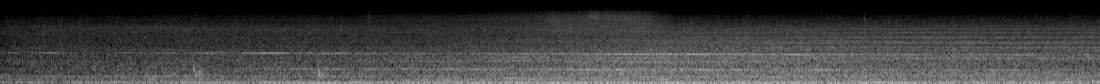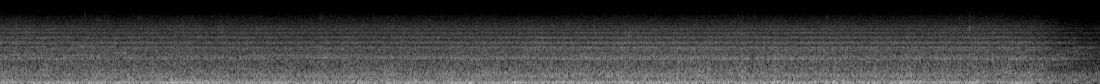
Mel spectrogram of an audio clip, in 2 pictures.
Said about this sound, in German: Die Kalkbahn fährt durchs Angerbachtal. Das ist im Prinzip ein Naturschutzgebiet, aber weil sie schon so lange hier lang fährt äh, und diese Strecke wichtig ist für die Kalkwerke weiter oben im Kreis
